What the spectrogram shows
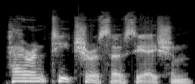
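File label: "parent teacher association", British English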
